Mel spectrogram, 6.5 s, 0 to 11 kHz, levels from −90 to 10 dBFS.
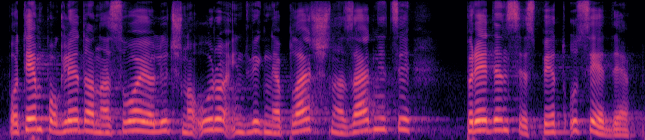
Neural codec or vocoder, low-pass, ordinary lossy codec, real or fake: none; none; none; real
